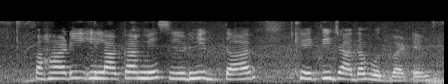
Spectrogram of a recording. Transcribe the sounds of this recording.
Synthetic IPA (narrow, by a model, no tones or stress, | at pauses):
pɐɦaːɽiɪlaːkamẽsiːɽ̤id̪aːɾ | kʰeːt̪id͡ʒjaːd̪aɦoːt̪baːʈẽː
